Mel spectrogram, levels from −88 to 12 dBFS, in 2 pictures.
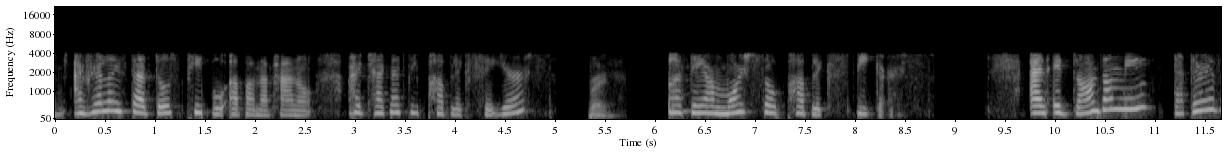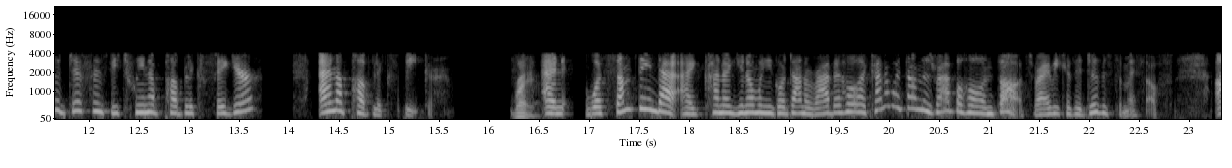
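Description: From start to finish the speech has passed through the iLBC codec, a narrowband VoIP coder that rebuilds each short block of excitation on its own rather than carrying detail over from the block before. The frame-by-frame texture fits 20 ms frames at roughly 15 kbps. Nothing above 3.8 kHz survives, so sibilants lose their edge and the whole clip sounds boxed in. The coding damage is plainly audible as a slightly rough, synthetic graininess throughout.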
